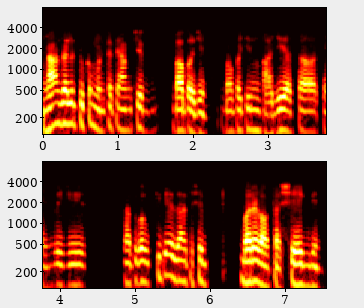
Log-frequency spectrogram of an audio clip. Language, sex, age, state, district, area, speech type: Goan Konkani, male, 18-30, Goa, Bardez, urban, conversation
